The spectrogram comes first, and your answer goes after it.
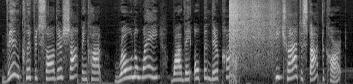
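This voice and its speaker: A woman voicing an earnest young girl who tells about her dog in a simple, expressive storybook read-aloud. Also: sits high, measured pace, soft background music.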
